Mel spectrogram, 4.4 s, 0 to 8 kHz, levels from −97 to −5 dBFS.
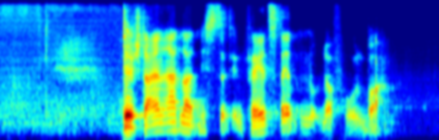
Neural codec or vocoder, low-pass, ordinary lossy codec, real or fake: codec, 16 kHz, 1 kbps, X-Codec, HuBERT features, trained on LibriSpeech; 7.2 kHz; none; fake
